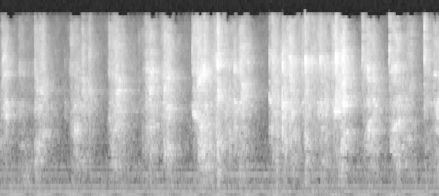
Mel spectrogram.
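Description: A spoon stirring and scraping in a small bowl in quick, rhythmic strokes, about two to three a second, dissolving cornstarch in milk so the béchamel won't go lumpy. A low steady hum runs beneath.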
